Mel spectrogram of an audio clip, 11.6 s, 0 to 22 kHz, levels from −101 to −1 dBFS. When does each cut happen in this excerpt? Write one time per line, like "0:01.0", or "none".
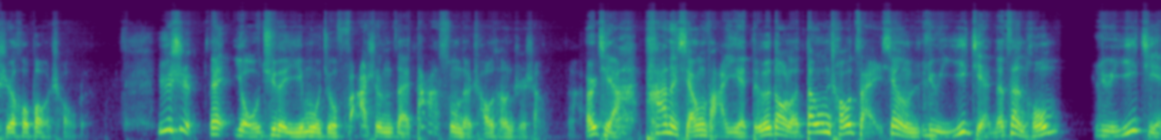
0:05.8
